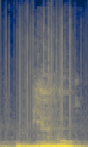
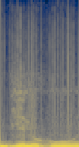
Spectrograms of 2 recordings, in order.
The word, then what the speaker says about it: Guilhou: Guilou s'écrit G-U-I-L-H-O-U. C'est aux téléspectateurs ou bien aux Français de nous dire comment ça se prononce, mais moi je considère que c'est Christophe Guilou.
